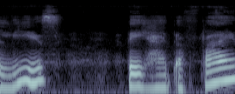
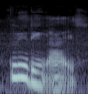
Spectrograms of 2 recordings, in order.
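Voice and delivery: ordinary delivery

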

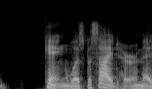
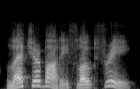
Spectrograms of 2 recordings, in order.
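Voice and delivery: loud, higher-pitched firm order; shouted instruction; 5 semitones higher, 7 dB louder than usual. A narrator's reading. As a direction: call out instructions mid-rescue. Rescuer ordering panicking swimmer.

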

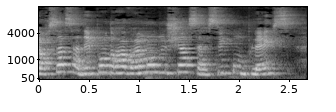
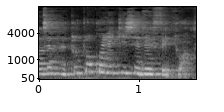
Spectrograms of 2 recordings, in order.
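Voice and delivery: quiet aside; 7 dB quieter than usual. Real, not acted. Aside to her dog.

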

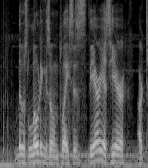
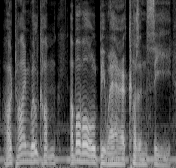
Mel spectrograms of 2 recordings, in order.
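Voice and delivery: raised, loud theatrical reading voice; dramatic letter reading; 3 semitones higher, 5 dB louder than usual. Acted. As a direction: read the letter like a stage messenger. Reads in-game letter and text dramatically.

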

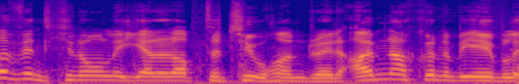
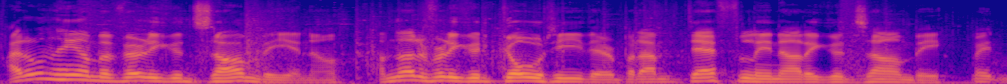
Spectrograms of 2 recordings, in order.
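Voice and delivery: normal talking voice

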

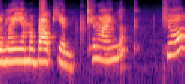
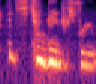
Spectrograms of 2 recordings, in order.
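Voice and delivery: ordinary talk

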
